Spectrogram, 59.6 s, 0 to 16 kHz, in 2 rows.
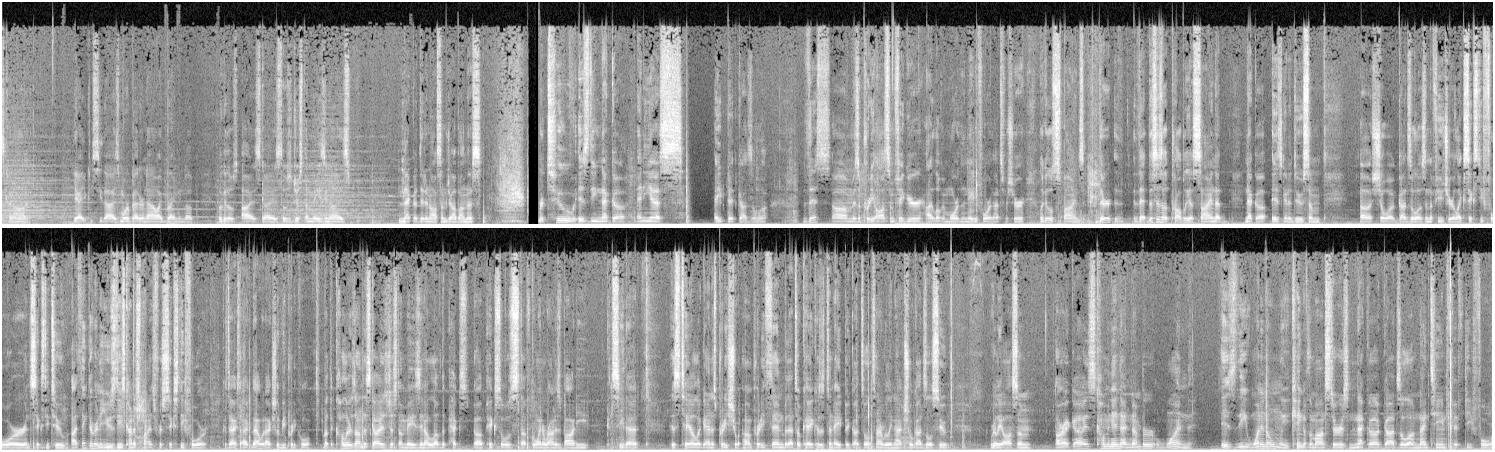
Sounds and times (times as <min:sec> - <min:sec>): Speech: 0:00.0 - 0:00.7, 0:01.4 - 0:07.0, 0:07.9 - 0:09.6, 0:10.8 - 0:15.4, 0:16.0 - 0:26.4, 0:27.2 - 0:42.6, 0:43.2 - 0:48.8, 0:49.6 - 0:59.6
Inside, small room: 0:00.0 - 0:59.6.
